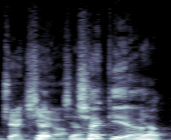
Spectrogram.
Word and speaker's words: Czechia: How do you pronounce this one? Czechia.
